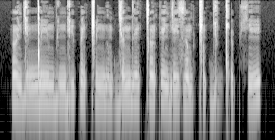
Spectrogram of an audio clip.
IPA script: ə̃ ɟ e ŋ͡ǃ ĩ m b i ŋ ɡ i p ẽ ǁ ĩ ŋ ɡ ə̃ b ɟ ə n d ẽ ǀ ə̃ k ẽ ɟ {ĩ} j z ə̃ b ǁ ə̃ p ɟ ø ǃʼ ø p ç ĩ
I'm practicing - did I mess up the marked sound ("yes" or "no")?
yes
